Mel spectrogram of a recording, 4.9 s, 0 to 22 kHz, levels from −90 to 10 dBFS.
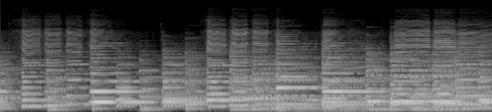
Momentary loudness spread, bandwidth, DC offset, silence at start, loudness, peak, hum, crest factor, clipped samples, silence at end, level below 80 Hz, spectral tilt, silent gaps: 7 LU; 10.5 kHz; under 0.1%; 0 s; -18 LUFS; -4 dBFS; none; 14 dB; under 0.1%; 0 s; -48 dBFS; -6.5 dB/octave; none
